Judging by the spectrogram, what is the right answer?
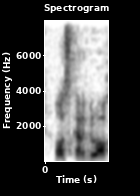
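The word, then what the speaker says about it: Oscar Gloukh: the big israelian Talent tell me the perfect pronunciation how isar GL Glo okay Oscar Glo to Red Bull sburg uh a very important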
